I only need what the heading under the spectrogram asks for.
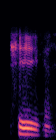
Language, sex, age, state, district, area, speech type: Punjabi, male, 30-45, Punjab, Mansa, urban, conversation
